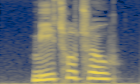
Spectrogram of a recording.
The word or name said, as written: metrotog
